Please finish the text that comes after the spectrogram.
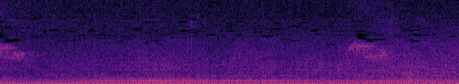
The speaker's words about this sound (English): hold for plane.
